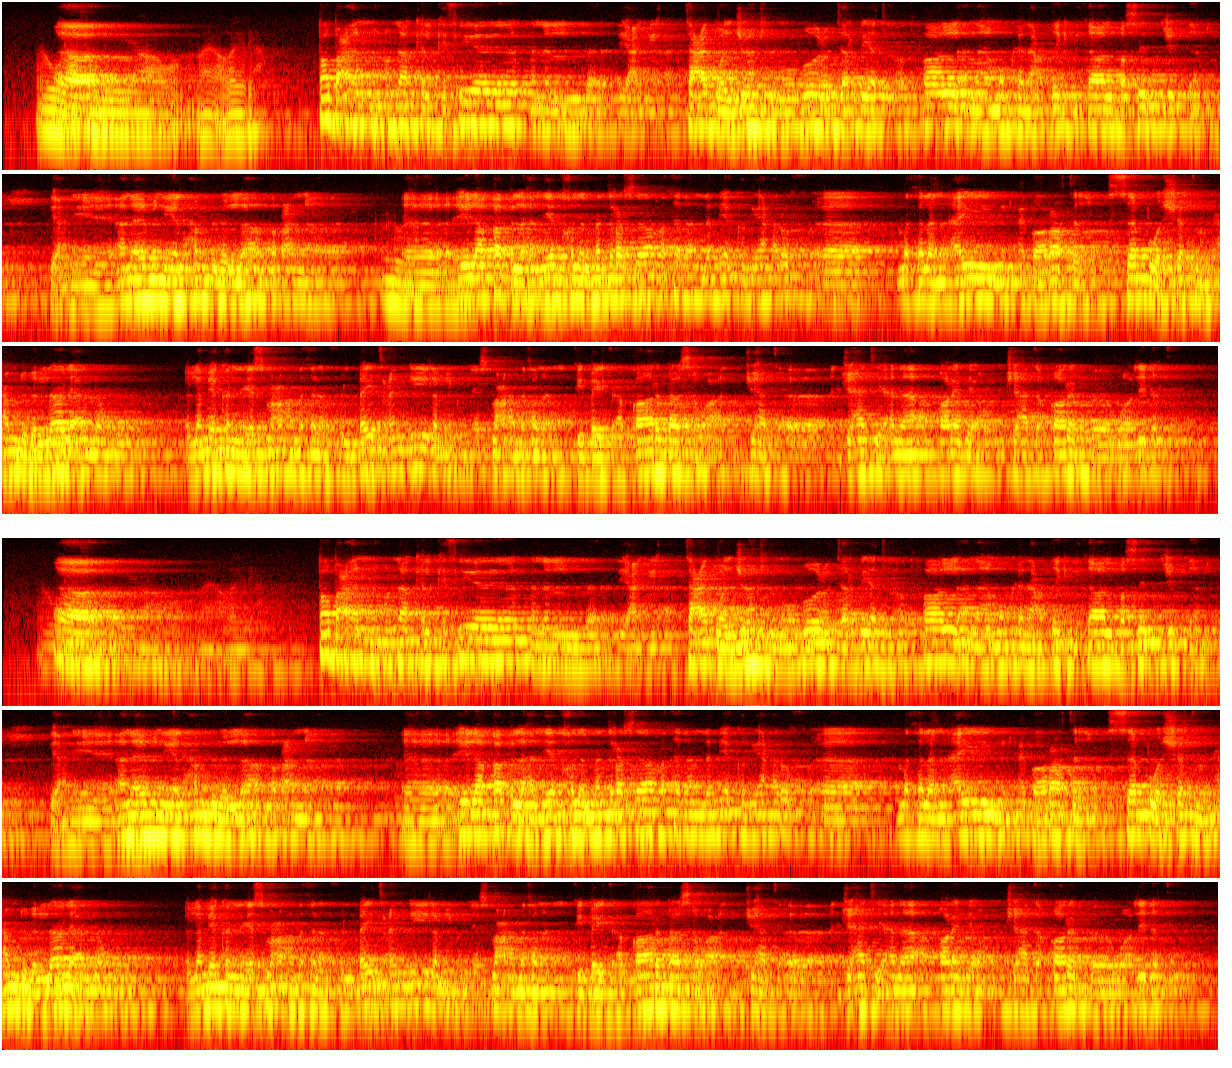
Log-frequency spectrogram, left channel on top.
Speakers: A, on the left; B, in the centre.
A: والعصبية
B: آه،
A: وما إلى غيرها
B: طبعا هناك الكثير من ال يعني التعب والجهد في موضوع تربية الأطفال أنا ممكن أعطيك مثال بسيط جدا يعني أنا ابني الحمد لله طبعا
A: الحمد لله
B: آه، إلى قبل أن يدخل المدرسة مثلا لم يكن يعرف آه، مثلا أي من عبارات السب والشتم الحمد لله لأنه لم يكن يسمعها مثلا في البيت عندي لم يكن يسمعها مثلا في بيت أقاربه سواء من جهة آه، من جهتي أنا أقاربي أو من جهة أقارب آه، والدته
